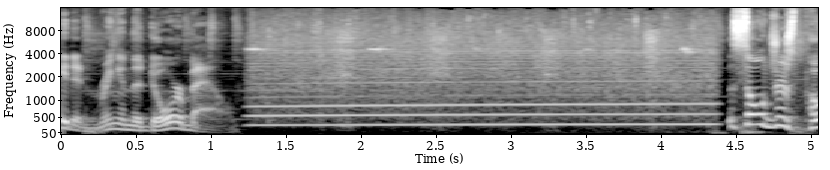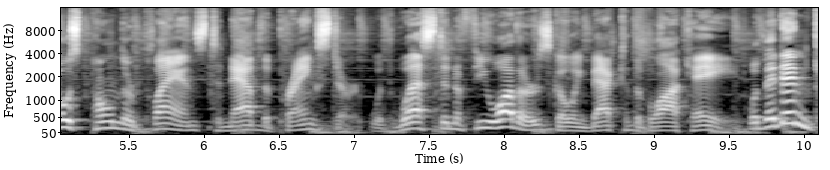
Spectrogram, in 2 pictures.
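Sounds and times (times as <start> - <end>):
loud three-tone alarm horn: 1.2 - 4.4.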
